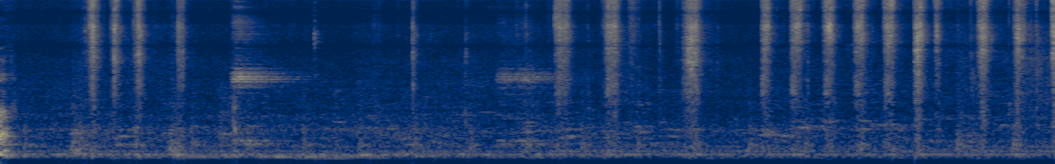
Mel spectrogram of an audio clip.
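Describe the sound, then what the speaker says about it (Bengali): A kitchen knife chops onions and potatoes on a board for a small-fish kachki chorchori, giving a run of quick, irregular taps that speed into steady rhythmic strikes over a low background hum. "এখন এখানে পেঁয়াজ আর আলুগুলোকে কুচি করে নেওয়া হবে মাছ রান্নার জন্য।"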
